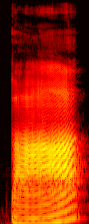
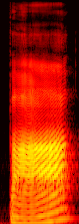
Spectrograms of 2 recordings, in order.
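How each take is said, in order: Both takes have the same delivery.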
